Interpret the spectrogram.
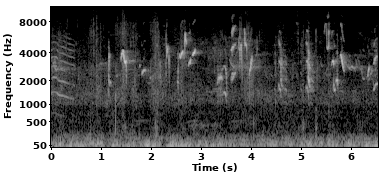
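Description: Several birds chirping and calling, short high notes following one another in quick, irregular succession, over a faint low rumble.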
